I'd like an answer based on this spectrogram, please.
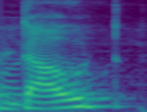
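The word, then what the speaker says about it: doubt: और डाउट और डेट को देखो, इसमें टी से पहले बी आया हुआ है तो ये साइलेंट है।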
